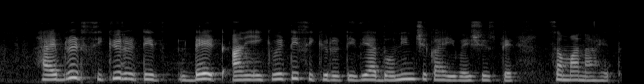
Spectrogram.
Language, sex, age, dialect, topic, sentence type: Marathi, female, 25-30, Northern Konkan, banking, statement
